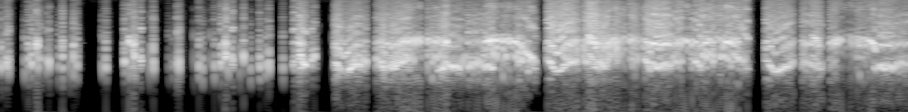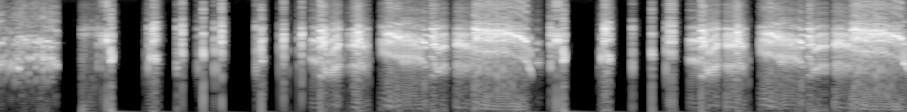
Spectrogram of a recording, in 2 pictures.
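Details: Swiftlets in a lure recording used to attract the birds: dense, high twittering chirps and squeaky trills, broken by brief sharp gaps, running almost without pause.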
